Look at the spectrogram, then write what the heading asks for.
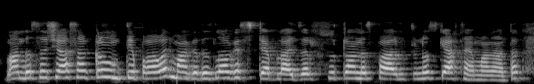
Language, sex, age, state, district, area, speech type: Kashmiri, female, 30-45, Jammu and Kashmir, Ganderbal, rural, spontaneous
